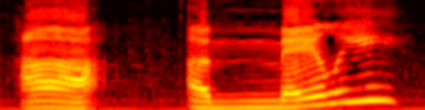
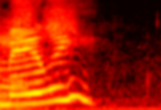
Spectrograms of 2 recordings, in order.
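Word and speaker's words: Amélie: Amelie? Oh. Crap, I said it wrong. Just by that laugh, I said Got it it. wrong. It's Amelie. It's okay. It is French. Amelie? No. Amelie.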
